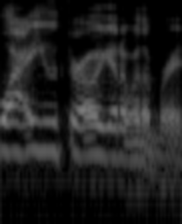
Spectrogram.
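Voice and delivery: put-on very high, screeching scream. Retelling what they screamed at a story character, retelling own screaming. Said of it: "I was screaming at him too".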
